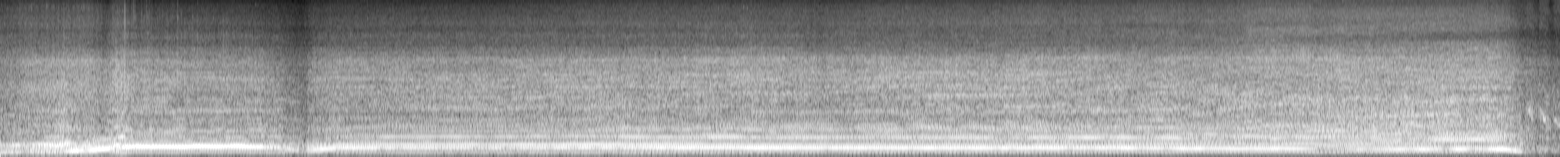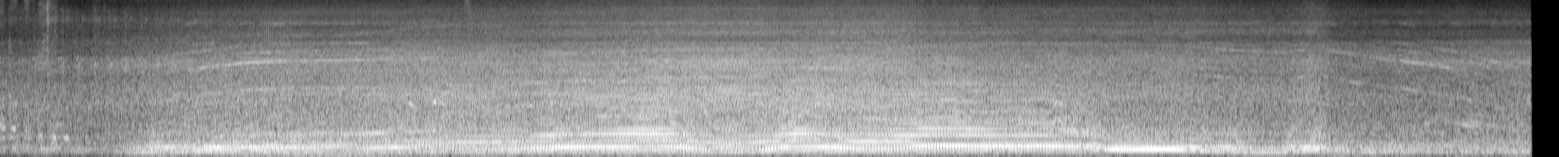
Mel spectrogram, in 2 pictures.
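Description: Diesel pickup truck engine held at high revs under heavy load while pulling a weight sled, running about fifteen seconds, dropping away briefly, then pulling again with the pitch wavering up and down.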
